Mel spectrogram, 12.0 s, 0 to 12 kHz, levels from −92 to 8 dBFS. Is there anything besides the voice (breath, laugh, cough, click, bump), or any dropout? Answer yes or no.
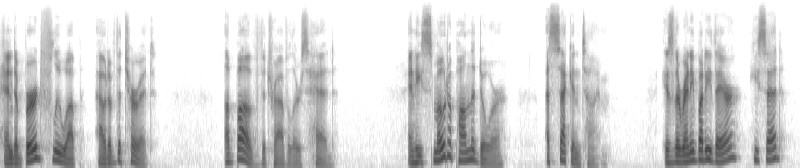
no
